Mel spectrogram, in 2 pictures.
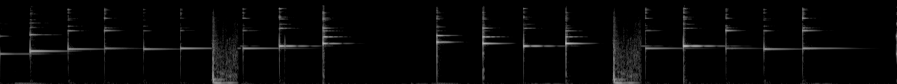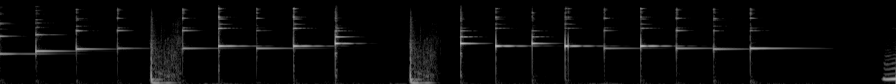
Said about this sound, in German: mir sagen könnt, welches Lied jetzt in dieser Wasserorgel gespielt wird. Wasserorgel 3.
